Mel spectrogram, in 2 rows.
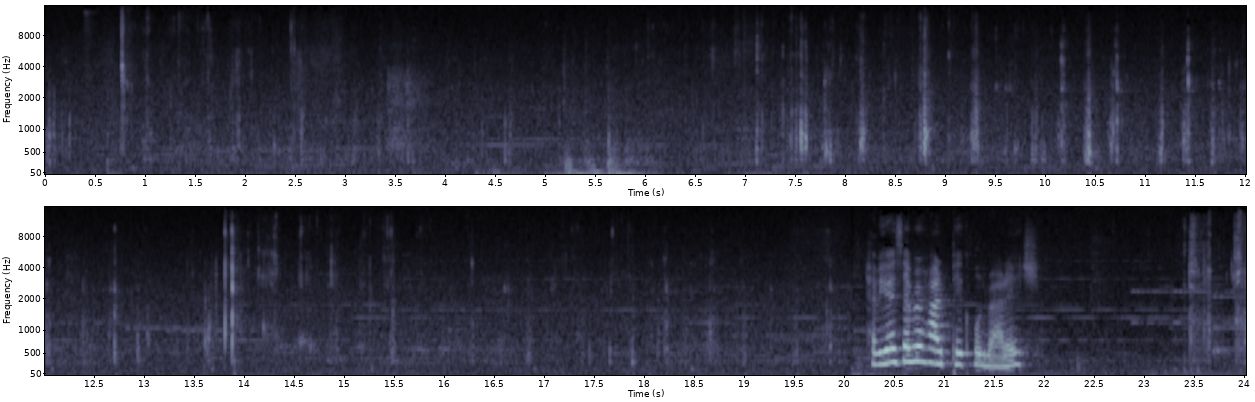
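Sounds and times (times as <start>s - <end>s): crunchy chewing: 0.0s - 3.8s, 6.6s - 20.1s, 23.3s - 24.0s.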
